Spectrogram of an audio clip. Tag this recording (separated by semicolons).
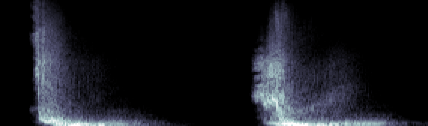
Buff; Game; level; lvl; Positive; Power; up; Video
